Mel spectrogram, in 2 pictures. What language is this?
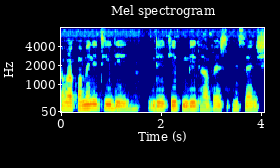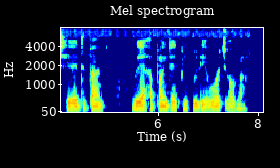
Nigerian Pidgin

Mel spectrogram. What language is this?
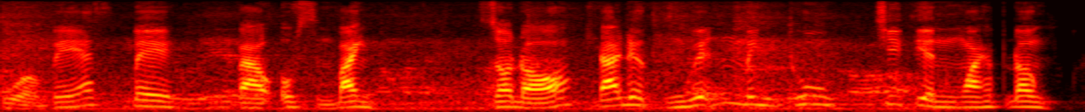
Vietnamese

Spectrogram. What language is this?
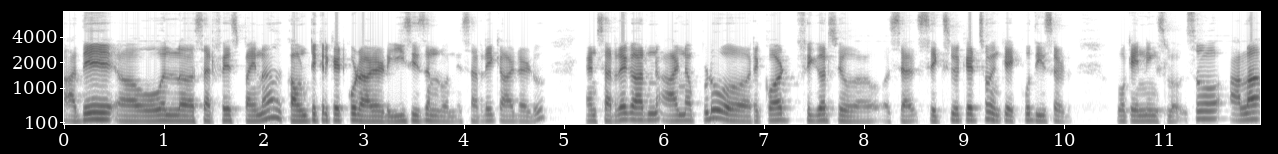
Telugu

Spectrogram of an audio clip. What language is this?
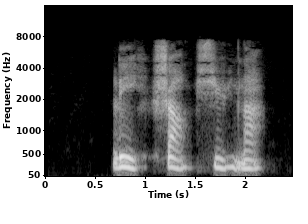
Chinese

